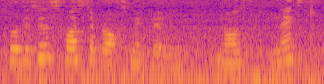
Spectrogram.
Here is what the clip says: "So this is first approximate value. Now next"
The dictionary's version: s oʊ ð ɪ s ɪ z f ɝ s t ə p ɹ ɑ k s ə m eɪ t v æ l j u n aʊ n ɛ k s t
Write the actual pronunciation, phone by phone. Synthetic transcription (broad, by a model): s oʊ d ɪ s ɪ z f ɝ s t ə p ɹ ɑ k s ə m eɪ t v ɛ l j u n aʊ n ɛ k s t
